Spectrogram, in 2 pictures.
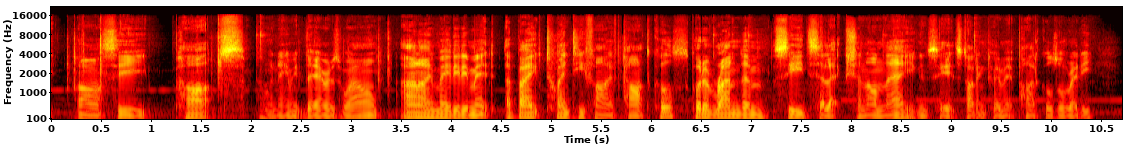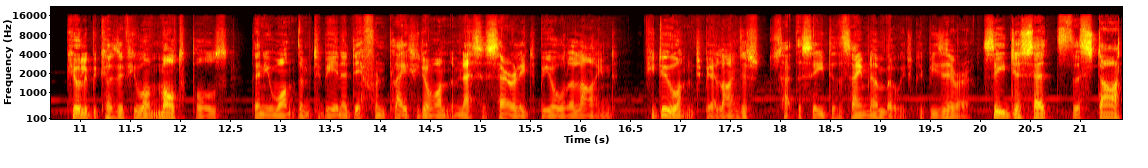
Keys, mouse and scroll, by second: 0.0-1.6 typing, 2.0 KP_Enter, 2.1 click, 3.3 shift+r, 3.3 click, 4.8 KP_2, 5.0 KP_5, 5.7 KP_Enter, 6.7 click.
